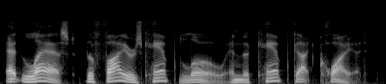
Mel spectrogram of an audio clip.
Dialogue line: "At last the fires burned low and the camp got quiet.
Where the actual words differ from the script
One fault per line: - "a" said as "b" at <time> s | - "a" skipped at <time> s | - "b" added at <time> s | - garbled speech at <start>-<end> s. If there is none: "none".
- "burned" said as "camp" at 1.4 s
